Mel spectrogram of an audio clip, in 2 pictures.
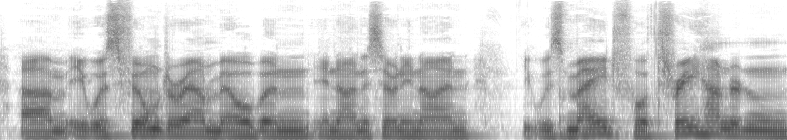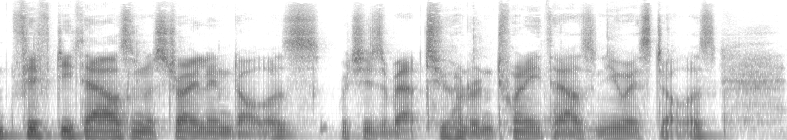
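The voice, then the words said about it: Australian accent. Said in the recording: “I'm Australian, in case you're wondering about the accent.”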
